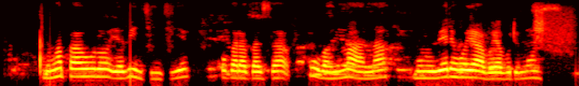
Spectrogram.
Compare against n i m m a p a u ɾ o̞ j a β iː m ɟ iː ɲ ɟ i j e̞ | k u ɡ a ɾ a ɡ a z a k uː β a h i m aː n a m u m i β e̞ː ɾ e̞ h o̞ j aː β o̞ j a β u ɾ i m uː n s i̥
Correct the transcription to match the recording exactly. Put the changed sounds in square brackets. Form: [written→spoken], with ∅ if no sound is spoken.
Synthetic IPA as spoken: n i m [m→ŋ] a p a u ɾ o̞ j a β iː [m→ɲ] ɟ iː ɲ ɟ i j e̞ | k u ɡ a ɾ a ɡ a z a k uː β a h i m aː n a m u m i β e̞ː ɾ e̞ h o̞ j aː β o̞ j a β u ɾ i m uː n s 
